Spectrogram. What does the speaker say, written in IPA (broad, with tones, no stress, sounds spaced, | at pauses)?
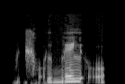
t͡ʃʰ o̰˩ lʲ b e˦˥ lʲ o̰˩˧˩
